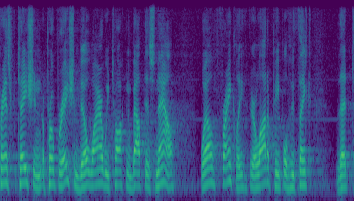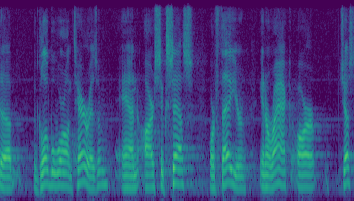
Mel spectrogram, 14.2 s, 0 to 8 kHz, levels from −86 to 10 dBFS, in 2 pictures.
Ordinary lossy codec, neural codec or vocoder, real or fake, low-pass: Opus, 64 kbps; none; real; 7.2 kHz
